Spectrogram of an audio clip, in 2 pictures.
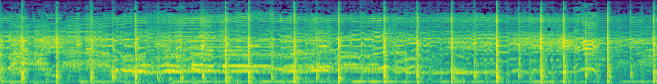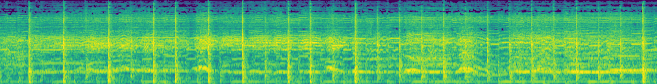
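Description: Makassarese gendang (ganrang) drums beating a fast, irregular pattern of sharp strokes, with a puik-puik, a small double-reed shawm, playing an unbroken wavering, ornamented melody over a steady low drone.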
